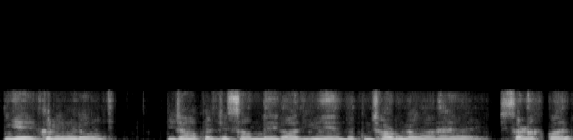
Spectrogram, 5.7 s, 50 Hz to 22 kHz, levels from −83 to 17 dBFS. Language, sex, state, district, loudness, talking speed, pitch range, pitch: Hindi, male, Haryana, Jhajjar, -15 LUFS, 180 wpm, 110-130 Hz, 120 Hz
